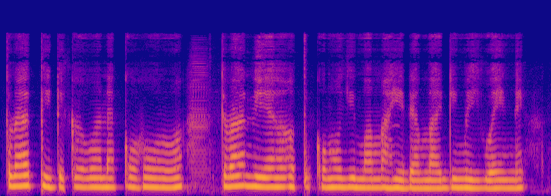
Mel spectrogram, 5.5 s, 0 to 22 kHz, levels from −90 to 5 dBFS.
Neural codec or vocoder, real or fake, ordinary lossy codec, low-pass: codec, 24 kHz, 0.9 kbps, WavTokenizer, medium music audio release; fake; MP3, 64 kbps; 10.8 kHz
